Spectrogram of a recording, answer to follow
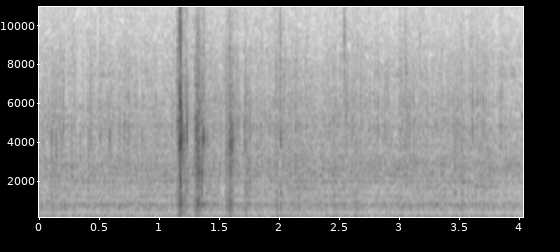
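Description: Wind rushing over a GoPro camera's microphone and road bike tyres rolling on a concrete street at about 15 mph, a steady low rush, with a few sharp clicks about a second in.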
